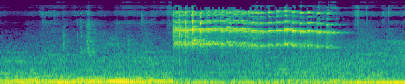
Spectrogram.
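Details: Irani Yekshar canary holds a bright, steady, ringing high note for nearly two seconds, which fades near the end, over a constant low hum.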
